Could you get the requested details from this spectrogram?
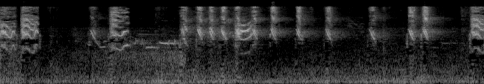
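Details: Female Papa-capim (Double-collared Seedeater) giving calls meant to excite a male: a series of short high chirps, some buzzy, and a brief thin whistle near the start, irregularly repeated about every half second.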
